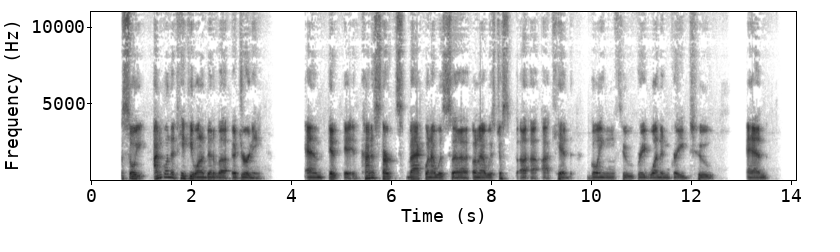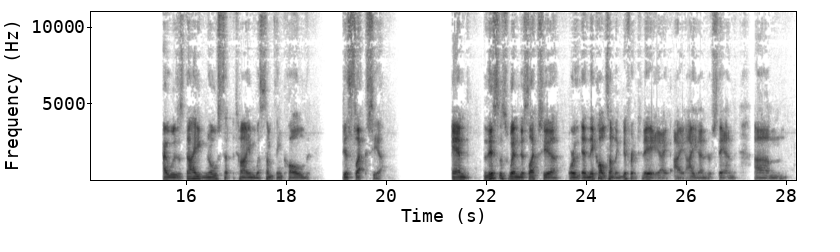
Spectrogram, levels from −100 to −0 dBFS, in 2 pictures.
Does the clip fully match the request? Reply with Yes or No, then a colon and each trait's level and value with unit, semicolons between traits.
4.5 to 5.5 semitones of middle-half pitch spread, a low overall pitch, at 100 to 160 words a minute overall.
Yes: average, 5.2 semitones; very low, 95 Hz; average, 145 wpm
